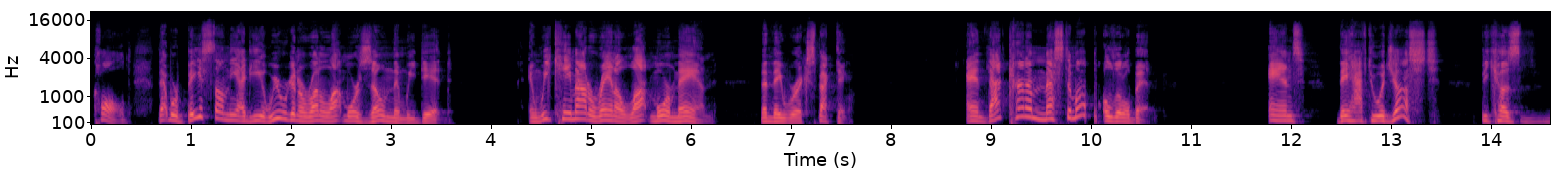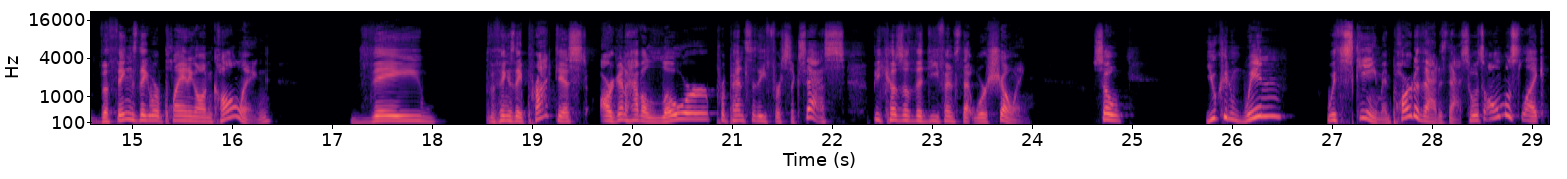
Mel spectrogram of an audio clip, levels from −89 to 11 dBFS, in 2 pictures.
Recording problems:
none

